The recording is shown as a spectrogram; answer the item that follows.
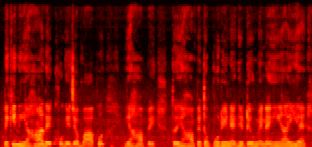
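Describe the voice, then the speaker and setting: The recording sounds lo-fi, with a faint hiss or hum, as a woman with a fairly high voice teaches physics at a normal speed. Her classroom talk is patient and repetitive, and she checks often that her students keep up.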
